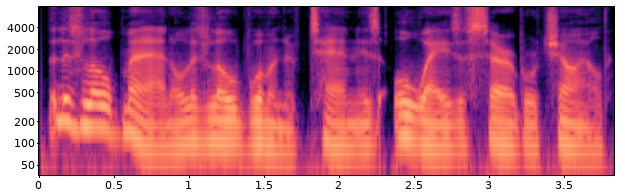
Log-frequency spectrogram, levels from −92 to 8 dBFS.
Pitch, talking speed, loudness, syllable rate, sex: 105 Hz, 235 wpm, -16 LUFS, 5.8 syllables/s, male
